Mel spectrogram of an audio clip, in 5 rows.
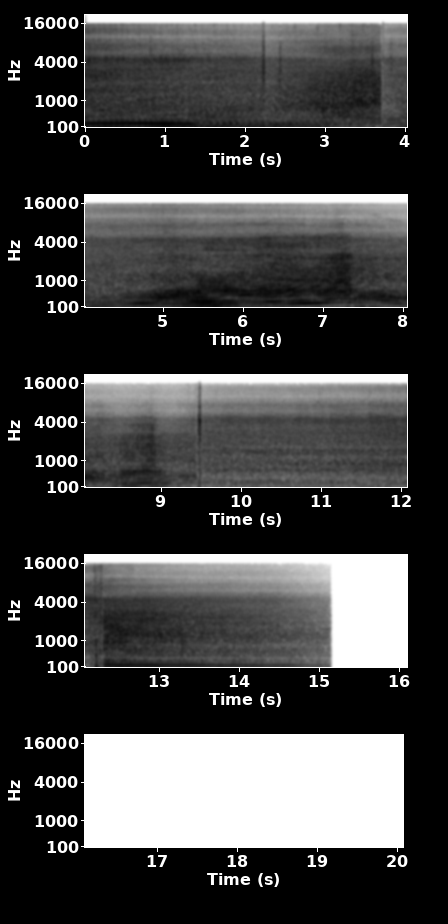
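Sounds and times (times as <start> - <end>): car engine accelerating: 0.0 - 15.2
engine droning steadily: 0.0 - 15.2.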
